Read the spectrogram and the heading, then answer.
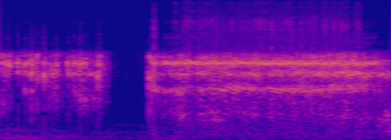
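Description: The wheels of a toy bus, like a Volkswagen van, are rubbed and rolled, giving a shrill, wavering scraping squeal. A short burst cuts off, then after a brief silence a longer, steady screech continues to the end.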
